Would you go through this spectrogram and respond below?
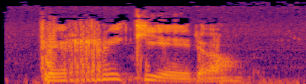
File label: Spanish Argentine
